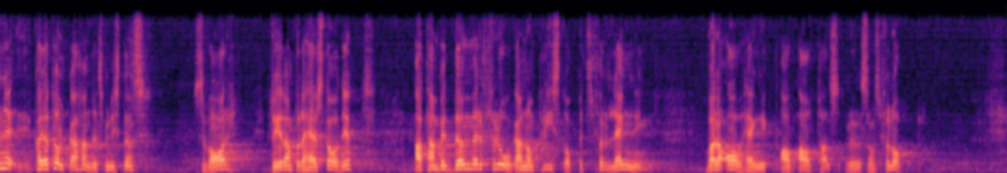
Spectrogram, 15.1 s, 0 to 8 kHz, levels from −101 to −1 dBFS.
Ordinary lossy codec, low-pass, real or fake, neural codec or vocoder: none; 7.2 kHz; fake; vocoder, 22.05 kHz, 80 mel bands, HiFi-GAN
